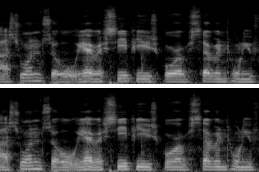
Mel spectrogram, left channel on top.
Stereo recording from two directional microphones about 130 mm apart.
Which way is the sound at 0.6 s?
30° right (ahead or behind).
